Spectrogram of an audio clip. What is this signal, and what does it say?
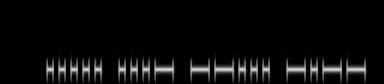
Morse code, heard as a keyed tone, about 20 wpm, 700 Hz. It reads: 5V7Y
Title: Four Letter-Number Combinations - 20wpm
